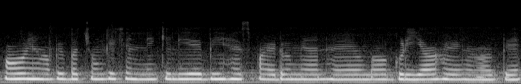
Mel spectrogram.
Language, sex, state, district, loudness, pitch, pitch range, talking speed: Hindi, female, Punjab, Pathankot, -13 LUFS, 240 Hz, 230-245 Hz, 205 wpm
